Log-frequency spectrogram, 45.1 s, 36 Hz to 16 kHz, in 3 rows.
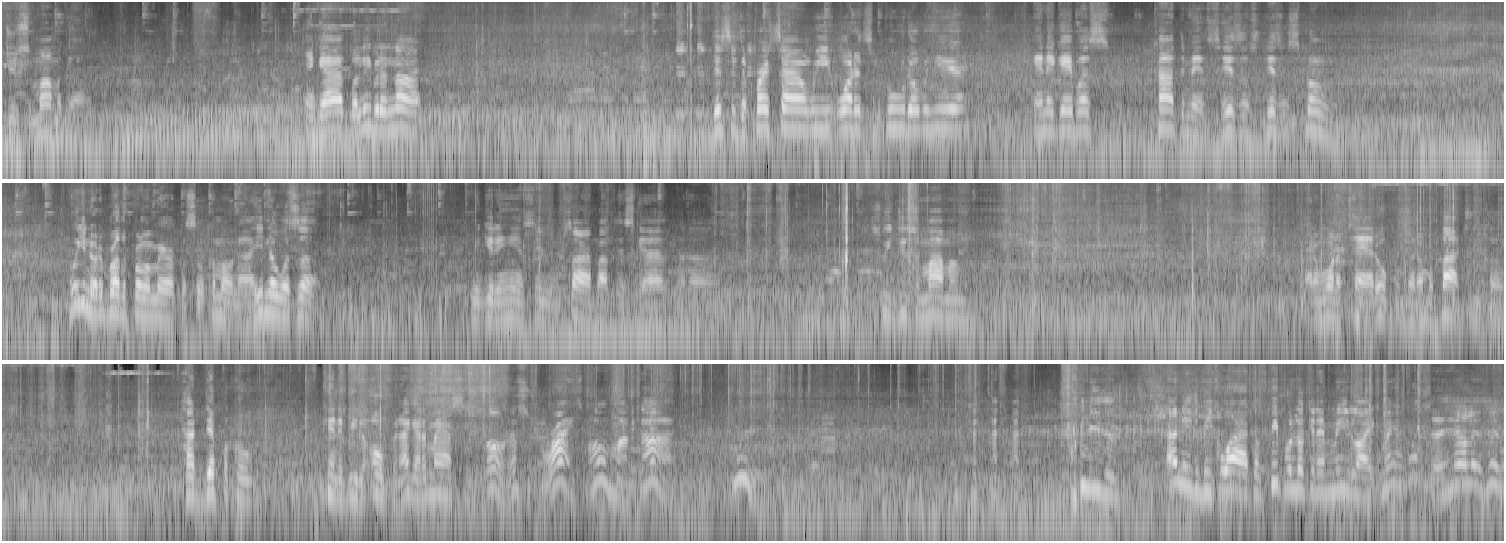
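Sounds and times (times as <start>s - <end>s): car engine and road noise: 0.0s - 45.0s.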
